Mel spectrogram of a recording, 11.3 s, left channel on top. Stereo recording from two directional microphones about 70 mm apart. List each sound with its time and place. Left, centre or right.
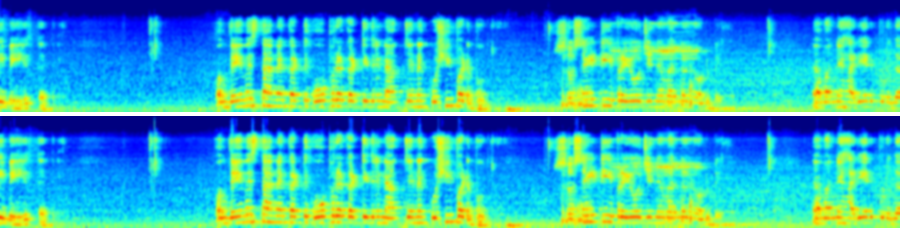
0.0 s speech: right
2.6 s speech: right
8.1 s speech: left
9.6 s a sound: right
10.2 s speech: right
